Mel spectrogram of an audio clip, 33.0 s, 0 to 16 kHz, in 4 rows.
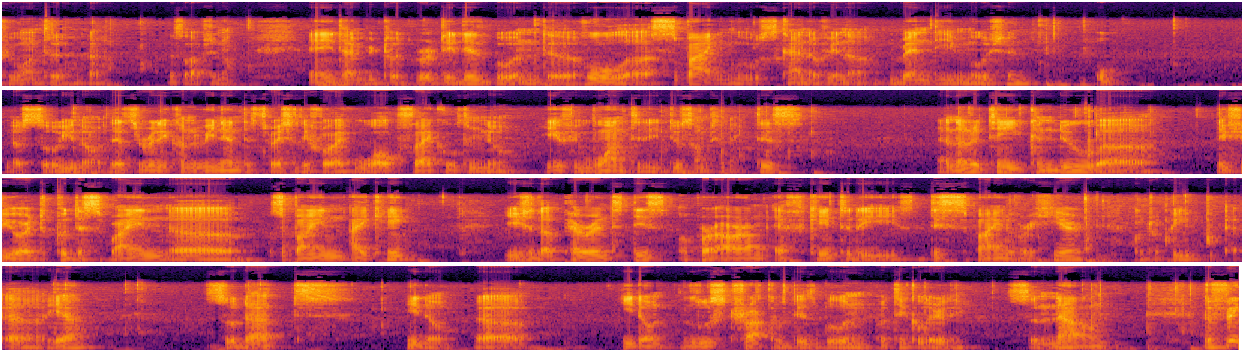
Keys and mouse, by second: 0.4 shift+click, 0.7 click, 0.8 middle click, 1.6-3.6 drag, 3.8 ctrl+z, 4.8 middle click, 6.2 click, 7.1 ctrl+z, 7.8-8.9 drag, 8.9 ctrl+z, 9.0 middle click, 10.1-12.1 drag, 12.3 ctrl+z, 12.4 middle drag, 12.8 shift+middle click, 13.1 middle drag, 13.4 shift+middle drag, 15.0-15.5 drag, 15.7 shift+middle click, 23.7 ctrl+p, 25.1-25.8 drag, 26.5 click, 27.2 middle drag, 29.3 click, 29.7-30.9 drag, 30.9 middle drag, 31.1 middle drag, 31.4 click, 32.2 ctrl+z, 32.4 ctrl+z, 32.4 middle drag, 32.8 shift+middle click.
